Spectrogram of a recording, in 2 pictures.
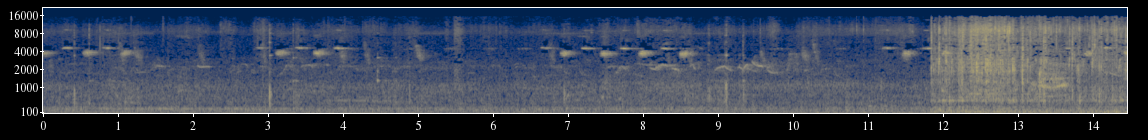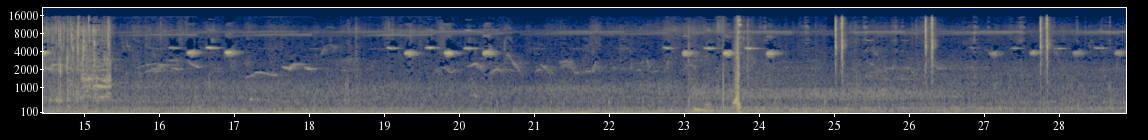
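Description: Small birds chirping in short repeated phrases throughout. Near the middle, running water splashes over tomatoes and a green pepper for about three seconds; near the end a knife cutting a tomato knocks sharply on a wooden cutting board a few times.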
